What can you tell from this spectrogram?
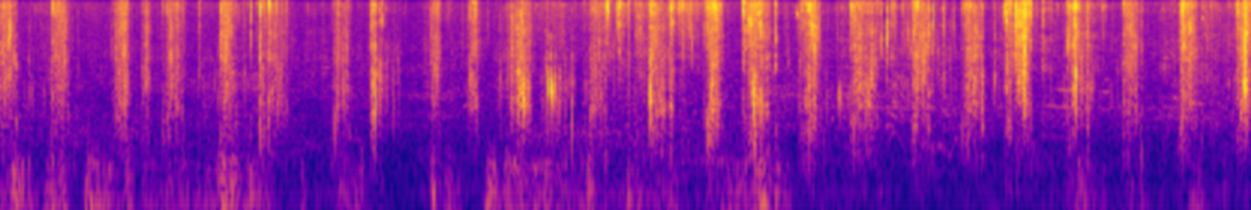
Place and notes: Åre, Sverige - Åreskutan top
Walking downhill on a stony trail. I think we´re on the north side of the mountain top. Going down. Windy. Walking with the clouds. Many people going up and down here, all the time. Even in winter, but then with skis. Good for the balance. Landscape is vast. Norway must be there in the far. A border somewhere. We´re going down. It was a nice tour. Now listening back to a part of that climbing down. I feel the texture of the trail, stones and a little bit muddy here and there. It is many different flowers up here. No fields of flower, but they find their spots. And lichens on the stones and moss in between them. Snow too, in the middle of summer. It´s warm when the wind is not blowing. We´re not far from the gondola lift now. We made it before they close.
